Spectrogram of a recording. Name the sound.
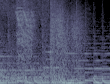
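Flame Charge move smashing hit in Pokémon video game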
